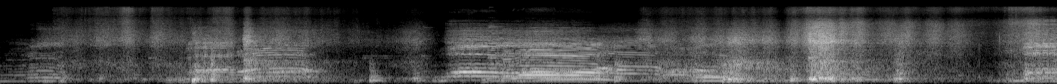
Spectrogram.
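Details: Lambs around one and a half months old at feeding time in the evening. Uneven bleats come every few seconds, some drawn-out and wavering, others short, with brief pauses in between.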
